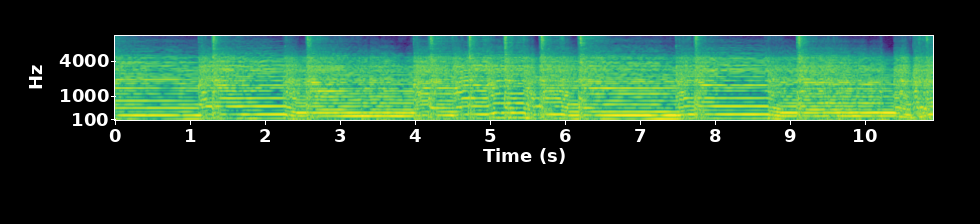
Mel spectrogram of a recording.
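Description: Electric guitar through heavy distortion plays the octave riff from a song. Loud sustained two-note octaves move up and down in a steady rhythmic phrase, with sharp picked attacks and no voice.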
